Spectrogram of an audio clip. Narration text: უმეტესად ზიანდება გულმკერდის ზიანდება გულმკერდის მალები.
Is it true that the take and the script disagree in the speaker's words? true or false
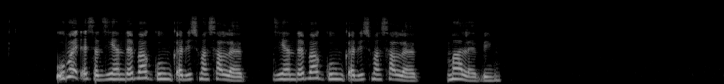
false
